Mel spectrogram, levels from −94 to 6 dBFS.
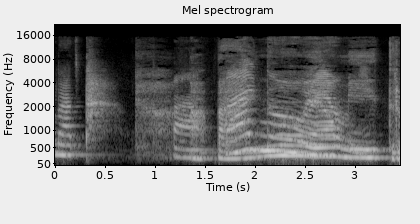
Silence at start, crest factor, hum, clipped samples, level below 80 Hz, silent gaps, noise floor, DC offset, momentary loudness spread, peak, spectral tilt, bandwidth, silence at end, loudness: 0 s; 16 dB; none; under 0.1%; -70 dBFS; none; -44 dBFS; under 0.1%; 19 LU; -8 dBFS; -4.5 dB/octave; 15.5 kHz; 0 s; -23 LUFS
